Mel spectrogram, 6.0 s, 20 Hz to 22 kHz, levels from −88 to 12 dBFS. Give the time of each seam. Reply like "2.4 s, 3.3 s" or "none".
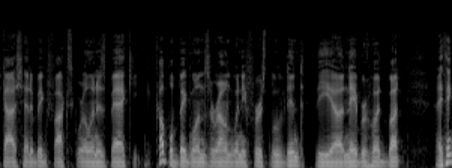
4.0 s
